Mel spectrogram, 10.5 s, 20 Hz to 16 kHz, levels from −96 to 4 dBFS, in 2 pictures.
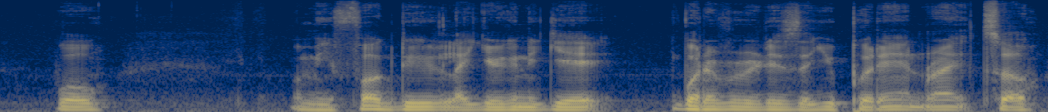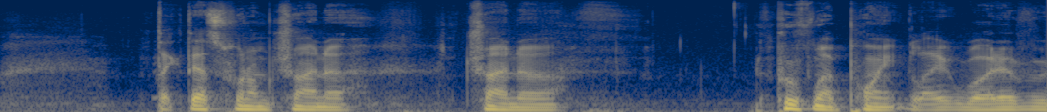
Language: English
